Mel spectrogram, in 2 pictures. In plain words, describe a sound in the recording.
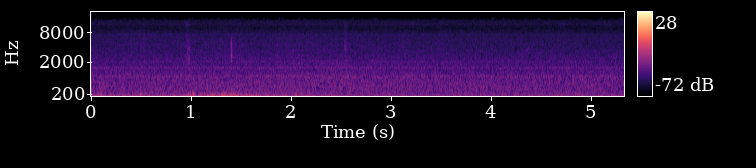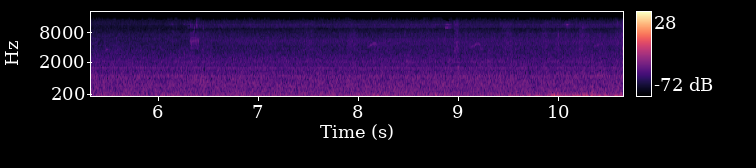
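A horse trots softly over grass.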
